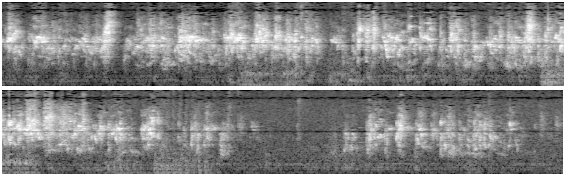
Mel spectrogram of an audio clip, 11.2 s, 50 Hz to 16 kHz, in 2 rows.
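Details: Budgerigar, Australian pied variety, hand-tame and new, 17 February 2023: busy scratchy warbling and squawks for most of the recording, fading to quieter, sparser chatter near the end.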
